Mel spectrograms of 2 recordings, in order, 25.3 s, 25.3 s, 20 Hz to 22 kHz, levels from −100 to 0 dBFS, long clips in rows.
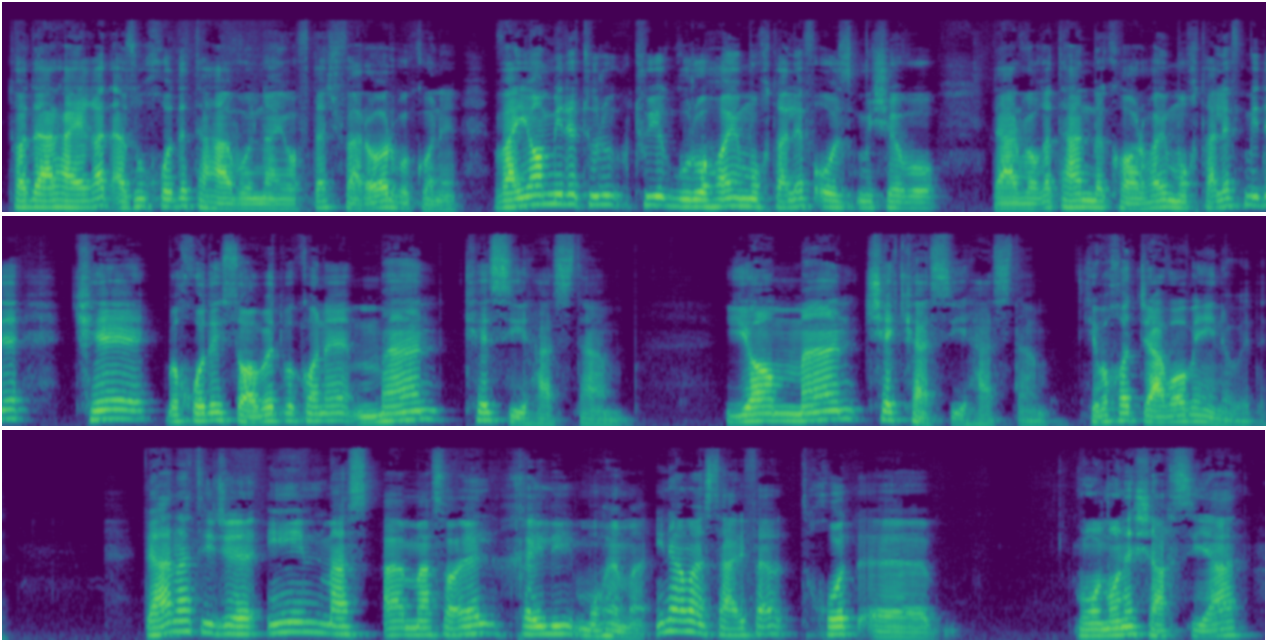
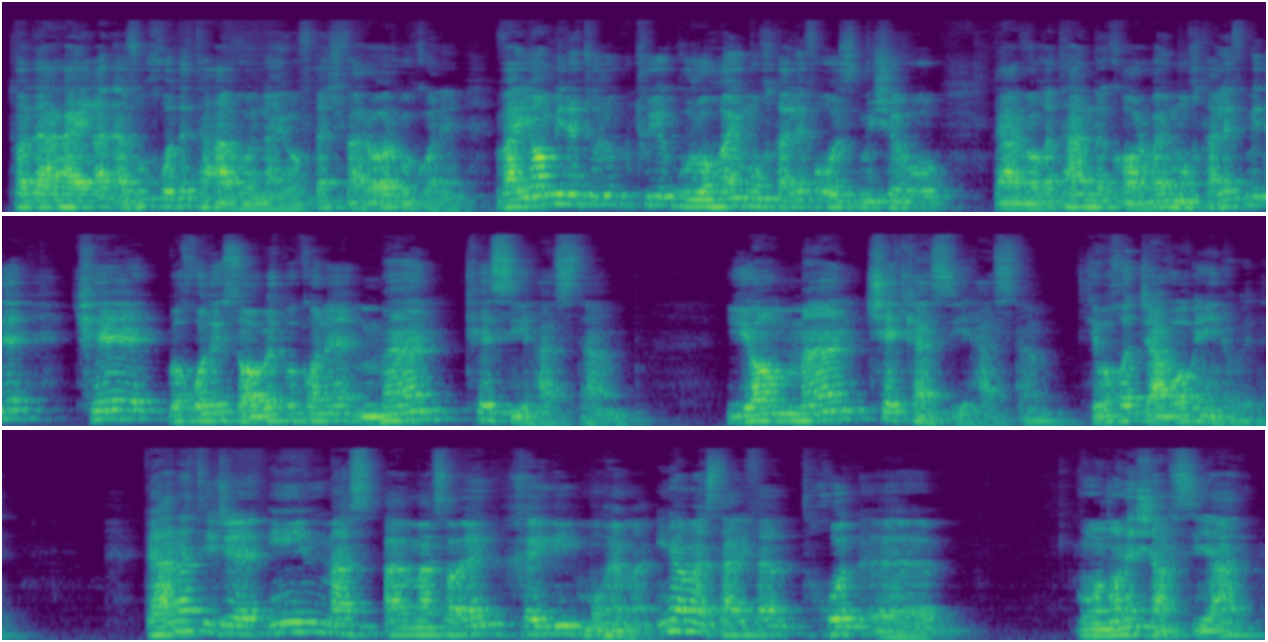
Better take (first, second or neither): first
